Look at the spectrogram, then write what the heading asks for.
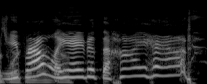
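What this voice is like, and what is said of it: Imitates another person's voice. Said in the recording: “my Mike King impression”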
